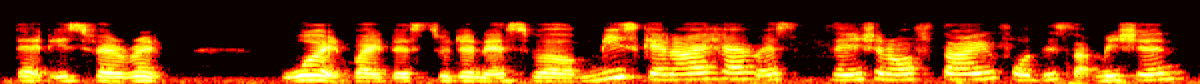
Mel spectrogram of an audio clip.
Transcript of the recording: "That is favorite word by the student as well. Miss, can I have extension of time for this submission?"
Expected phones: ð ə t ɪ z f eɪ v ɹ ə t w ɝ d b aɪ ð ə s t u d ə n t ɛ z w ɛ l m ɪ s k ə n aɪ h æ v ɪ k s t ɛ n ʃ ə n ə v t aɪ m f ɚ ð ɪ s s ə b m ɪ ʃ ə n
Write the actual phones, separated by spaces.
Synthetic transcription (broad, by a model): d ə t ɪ s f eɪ ɹ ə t w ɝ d b aɪ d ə s t u d ə n t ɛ s w ɛ l m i s k ə n aɪ h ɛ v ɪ s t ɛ n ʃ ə n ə f t aɪ m f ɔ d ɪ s s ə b m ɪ ʃ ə n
